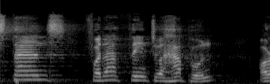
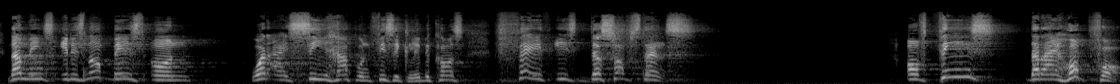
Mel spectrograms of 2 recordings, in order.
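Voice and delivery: raised, higher preaching voice; impassioned preaching; 5 semitones higher, 6 dB louder than usual. Real, not acted. Preacher telling believers they already have assurance, impassioned. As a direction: drive each point home to the congregation.

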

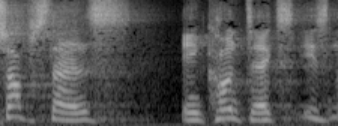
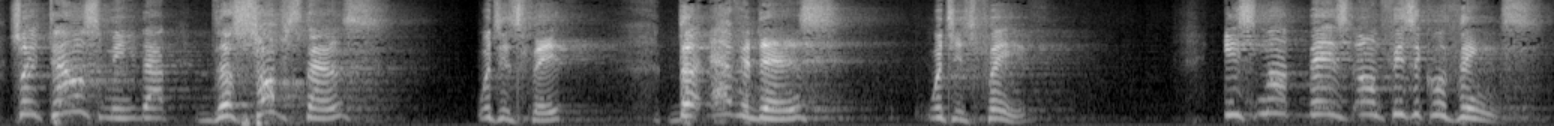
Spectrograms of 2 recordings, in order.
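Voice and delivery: raised, higher preaching voice; impassioned preaching; 5 semitones higher, 6 dB louder than usual. Real, not acted. Preacher telling believers they already have assurance, impassioned. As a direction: drive each point home to the congregation.

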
